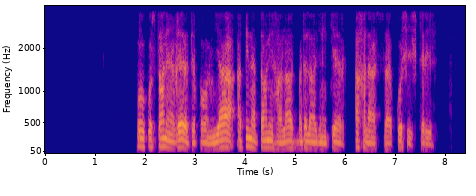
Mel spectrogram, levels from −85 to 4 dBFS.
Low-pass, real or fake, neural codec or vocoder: 3.6 kHz; fake; codec, 16 kHz, 8 kbps, FreqCodec, smaller model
